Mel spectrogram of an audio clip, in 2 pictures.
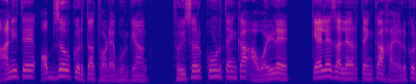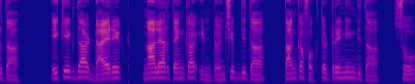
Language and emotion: Goan Konkani, neutral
